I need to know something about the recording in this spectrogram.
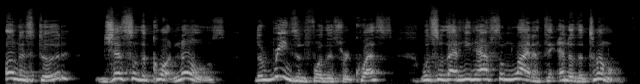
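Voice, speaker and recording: Defense attorney played by a man, high-pitched and very animated, earnest, halting, deferential courtroom pleading. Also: slightly rough, heavily acted. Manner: deferential, formal, halting argument. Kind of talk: readers theater courtroom transcript reading.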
